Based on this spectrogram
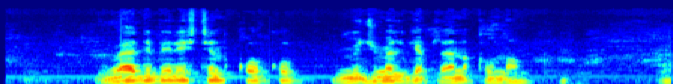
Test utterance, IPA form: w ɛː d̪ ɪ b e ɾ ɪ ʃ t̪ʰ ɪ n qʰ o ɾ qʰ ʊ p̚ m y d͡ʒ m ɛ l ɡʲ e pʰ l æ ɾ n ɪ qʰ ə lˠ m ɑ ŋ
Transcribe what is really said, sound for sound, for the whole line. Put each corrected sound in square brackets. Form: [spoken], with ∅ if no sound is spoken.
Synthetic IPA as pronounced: w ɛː d̪ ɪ b e ɾ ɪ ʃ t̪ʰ ɪ n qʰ o ɾ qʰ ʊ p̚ m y d͡ʒ m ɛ l ɡʲ [ɛ] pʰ l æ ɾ n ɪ qʰ ə lˠ m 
